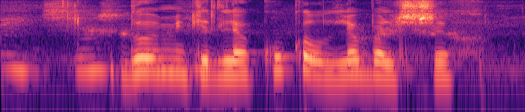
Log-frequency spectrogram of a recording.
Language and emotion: Russian, neutral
